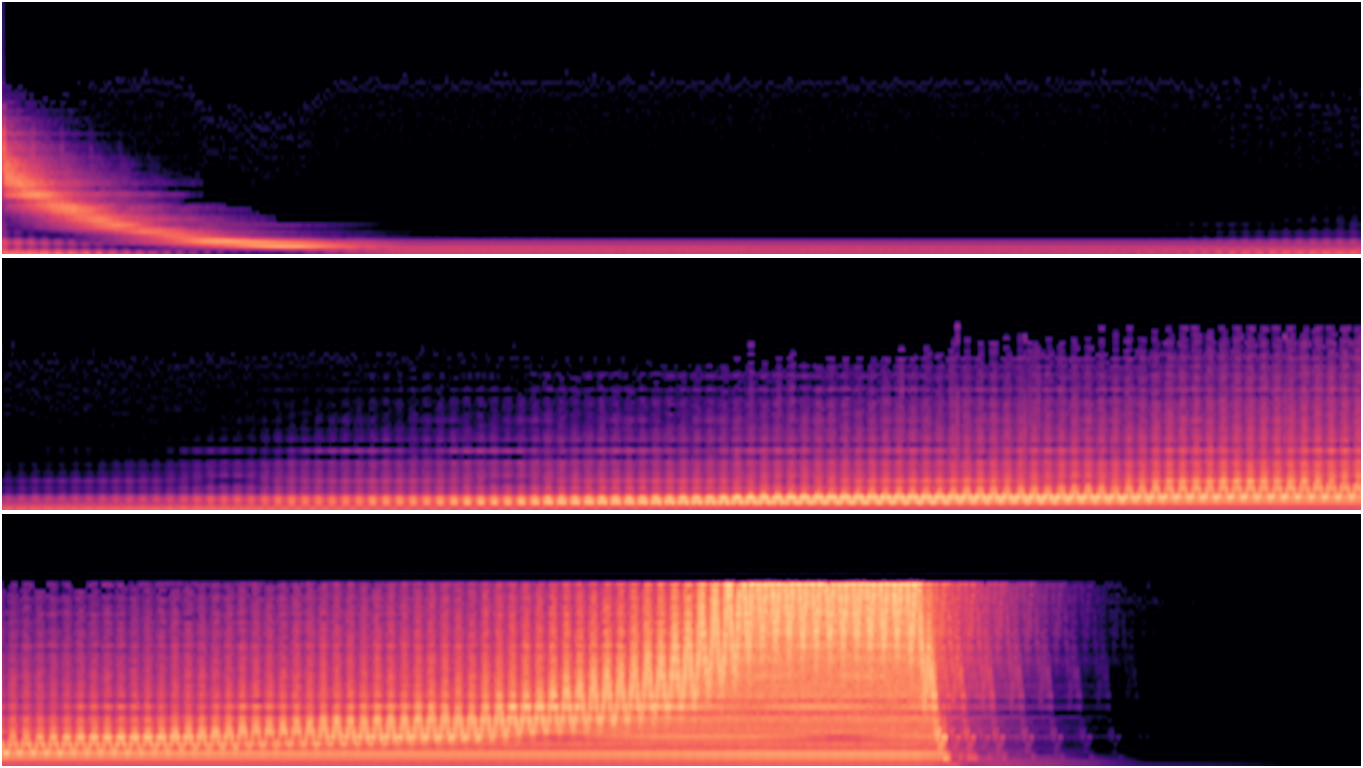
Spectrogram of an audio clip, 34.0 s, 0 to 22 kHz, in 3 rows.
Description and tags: This is part of a soundesign work for the new memorymoon vsti that emulate the legendary Memory Moog synthesizer! Released after 15 moths of development by Gunnar Ekornås, already known for the amazing work on the Arppe2600va and Minimogue as member of Voltkitchen crew.
The pack consist in a small selection of patches from a new bank of presets called "moon mobile bank", that will be available as factory presets in the next update ..so take it just like a little tease.
This sound is modulated by LFO and you will notice the filter cutoff opening slowly until the end. Onboard effects, no additional processing.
